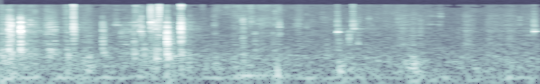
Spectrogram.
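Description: Faint light clicks of a metal wrench being fitted onto the accessory-belt tensioner, mostly in the first second and a half, otherwise near silence.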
